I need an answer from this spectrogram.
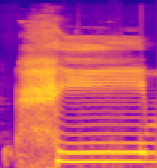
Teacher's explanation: Jadi dibisikkan dulu Bunda, dari tengah tenggorokan H kecil.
